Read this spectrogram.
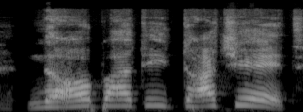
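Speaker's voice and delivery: put-on Austrian accent way up high. Quoting someone who sounded like Arnold Schwarzenegger: Arnold Schwarzenegger voice. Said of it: "he sounded like Arnold Schwarzenegger. He'd be like".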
